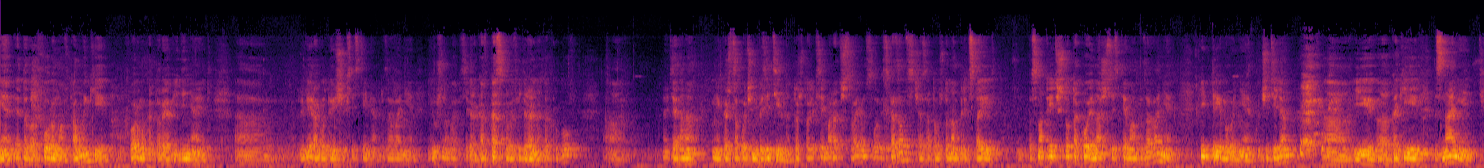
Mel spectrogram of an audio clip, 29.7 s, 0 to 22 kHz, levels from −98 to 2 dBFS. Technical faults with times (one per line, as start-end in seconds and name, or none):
6.99-9.39 one channel drops out
11.03-13.43 one channel drops out
15.97-17.71 one channel drops out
